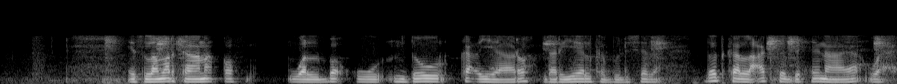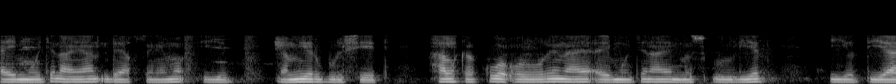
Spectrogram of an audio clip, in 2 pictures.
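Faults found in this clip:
No findings for this call and media quality review; the speech comes through the G.711 telephone path as expected.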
